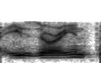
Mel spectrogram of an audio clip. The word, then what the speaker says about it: Azorean: You are, Azorean food, yes.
